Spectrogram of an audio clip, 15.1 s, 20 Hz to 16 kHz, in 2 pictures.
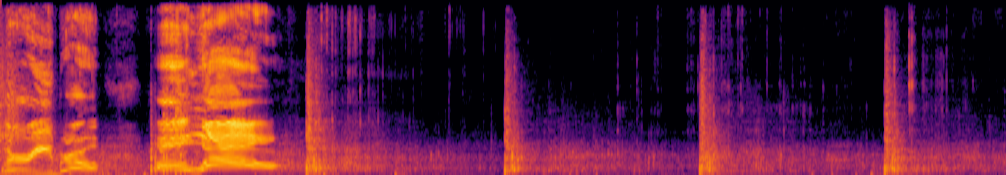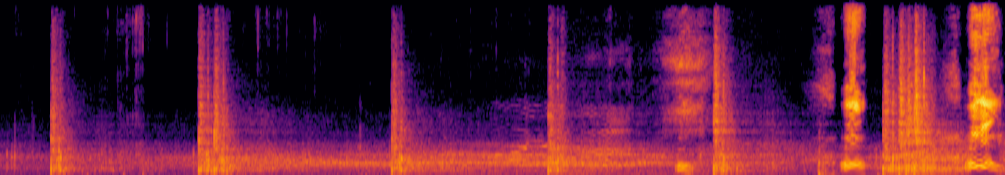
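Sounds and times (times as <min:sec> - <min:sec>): fireworks bangs: 0:00.0 - 0:15.0.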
